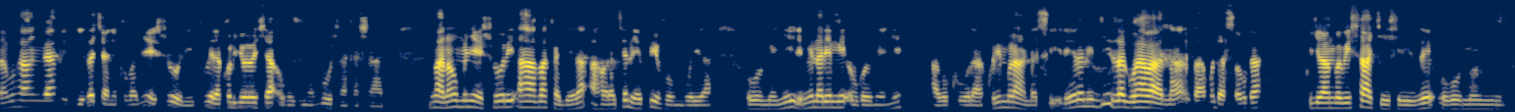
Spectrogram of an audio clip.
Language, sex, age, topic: Kinyarwanda, male, 18-24, education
